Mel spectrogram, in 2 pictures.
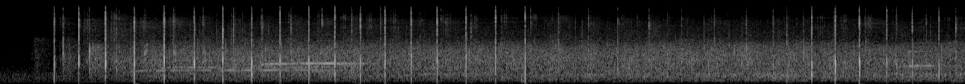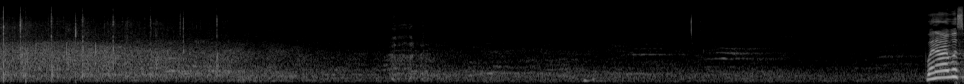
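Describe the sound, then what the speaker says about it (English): Sustained audience applause at a UCLan university graduation ceremony, a dense wash of clapping with sharp individual claps, loud for about twelve seconds and then tapering into scattered claps and murmuring before a final burst. "please can I ask you to stand up while we give you a round of applause"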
